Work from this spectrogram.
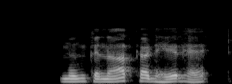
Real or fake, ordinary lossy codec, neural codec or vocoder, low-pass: fake; MP3, 48 kbps; codec, 16 kHz, 4 kbps, FreqCodec, larger model; 5.4 kHz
